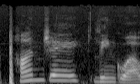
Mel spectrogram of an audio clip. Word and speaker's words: Pange Lingua: Yes, it's the Pange Lingua, which means sing my tongue.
